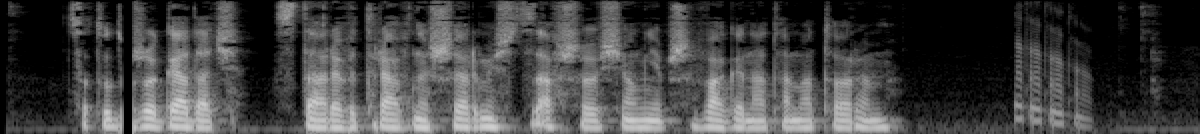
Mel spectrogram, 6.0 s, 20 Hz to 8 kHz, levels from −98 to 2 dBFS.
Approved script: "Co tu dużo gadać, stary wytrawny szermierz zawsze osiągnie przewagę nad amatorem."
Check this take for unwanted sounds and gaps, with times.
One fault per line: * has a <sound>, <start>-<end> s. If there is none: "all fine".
* has a dropout, 0.6-0.7 s
* has a chirp, 5.1-5.5 s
